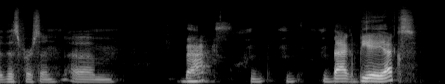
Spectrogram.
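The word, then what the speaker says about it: Backes: person um backs back b-a-x b-a-c-k-e-s okay this is a weird way to spell it but I I didn't make it up uh and I'll say uh Bax weed we talked very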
